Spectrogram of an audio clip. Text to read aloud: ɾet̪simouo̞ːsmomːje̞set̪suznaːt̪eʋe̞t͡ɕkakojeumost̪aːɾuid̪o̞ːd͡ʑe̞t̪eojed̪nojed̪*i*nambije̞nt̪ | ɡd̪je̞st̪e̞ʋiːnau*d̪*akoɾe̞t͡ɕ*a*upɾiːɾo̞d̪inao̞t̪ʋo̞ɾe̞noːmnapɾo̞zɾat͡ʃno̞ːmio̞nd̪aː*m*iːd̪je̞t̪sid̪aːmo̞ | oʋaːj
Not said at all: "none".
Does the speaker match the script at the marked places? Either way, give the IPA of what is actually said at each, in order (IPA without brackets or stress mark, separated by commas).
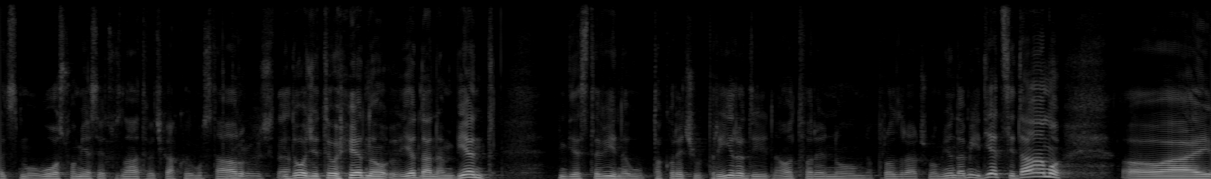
a, t̪, i, m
